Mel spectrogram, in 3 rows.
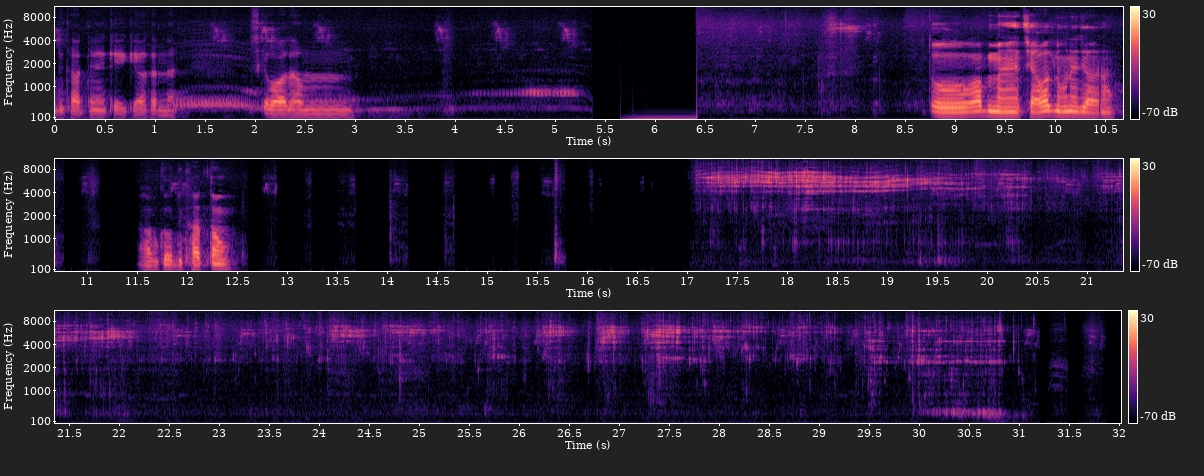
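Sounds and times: hand swirling rice in water: 0:20.2 - 0:29.9.

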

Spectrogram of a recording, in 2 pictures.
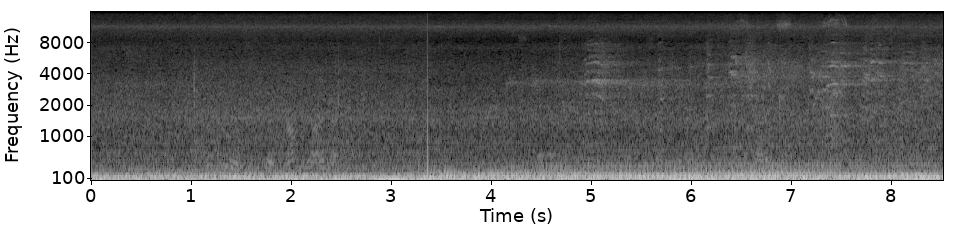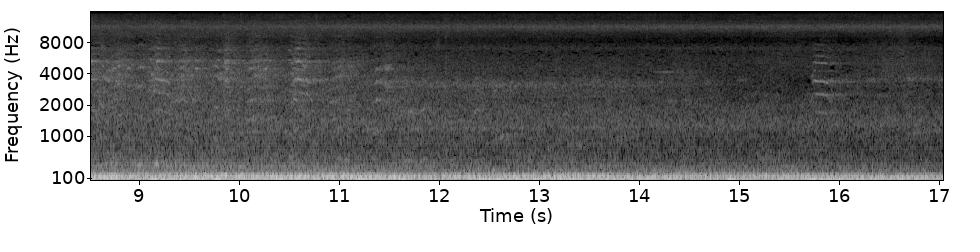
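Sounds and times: steady low rumble: 0:00.0 - 0:17.0
faint bird chirps: 0:15.7 - 0:17.0.

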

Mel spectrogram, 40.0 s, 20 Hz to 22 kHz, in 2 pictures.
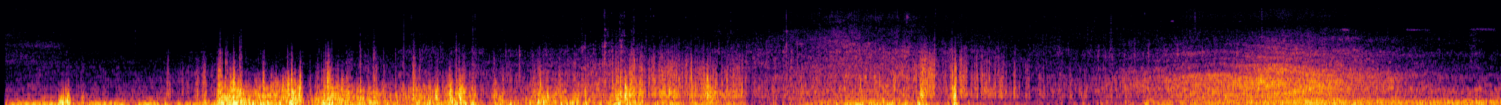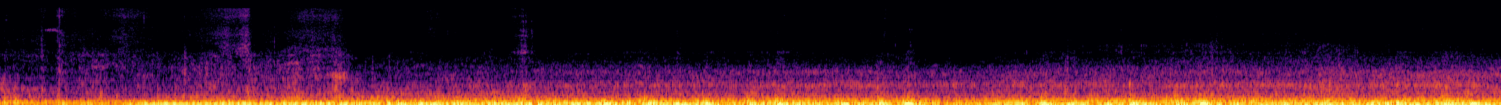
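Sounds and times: truck engine and road rumble: 0:00.0 - 0:40.0
wind on microphone: 0:00.7 - 0:16.4.

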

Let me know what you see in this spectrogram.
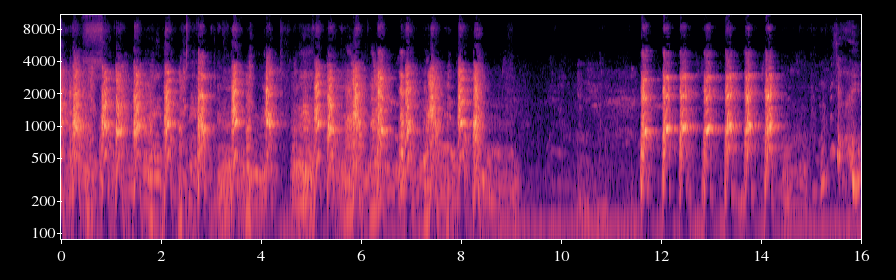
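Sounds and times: dog barking: 0:00.0 - 0:04.4, 0:05.0 - 0:08.6, 0:11.6 - 0:14.5.

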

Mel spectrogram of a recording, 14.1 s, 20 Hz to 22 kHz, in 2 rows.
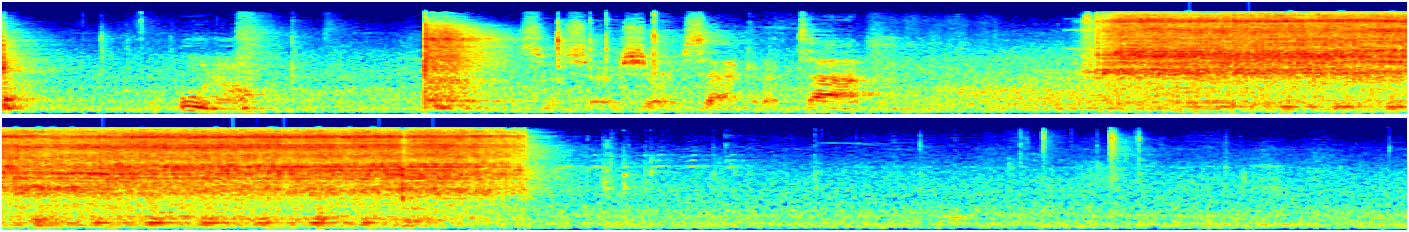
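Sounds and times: power ratchet spinning bolt: 0:05.4 - 0:09.8.

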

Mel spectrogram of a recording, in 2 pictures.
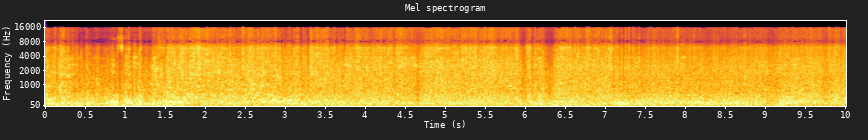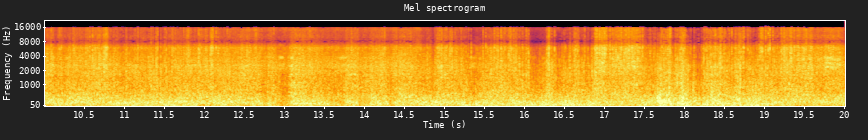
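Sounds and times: wind rushing over microphone: 0:00.0 - 0:20.0
motorcycle engine running: 0:14.0 - 0:20.0.

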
